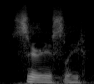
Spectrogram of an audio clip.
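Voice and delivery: low, soft, dry disbelief; deadpan disbelief. Retold or imitated. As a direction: mutter it low, unimpressed. Dry inner reaction to the story.

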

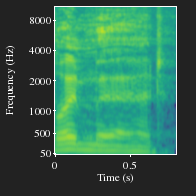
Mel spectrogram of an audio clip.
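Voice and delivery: low, sulky mutter, voice dropped; a grown man sulking like a kid; pouting Abraham. Acted. Pastor acting Abraham sulking to God, low sullen mutter. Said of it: "remember, he was pouting".

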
